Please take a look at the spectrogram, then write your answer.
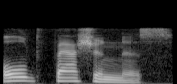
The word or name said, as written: old-fashionedness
